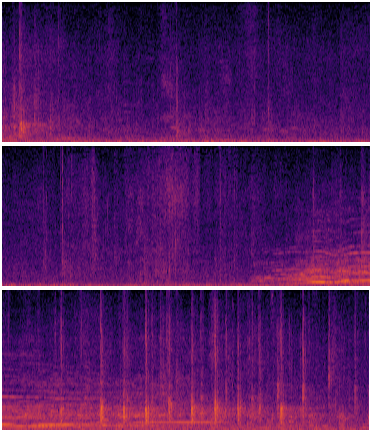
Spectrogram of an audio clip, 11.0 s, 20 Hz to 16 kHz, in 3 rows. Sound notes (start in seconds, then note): 5.7 page rustles; 6.5 audience cheers and claps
